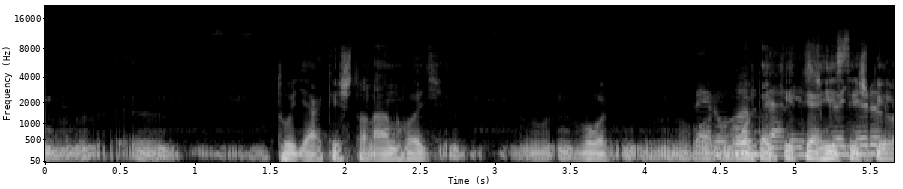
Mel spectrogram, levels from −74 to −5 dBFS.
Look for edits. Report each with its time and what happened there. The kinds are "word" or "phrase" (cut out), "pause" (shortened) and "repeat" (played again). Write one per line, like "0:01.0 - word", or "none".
none

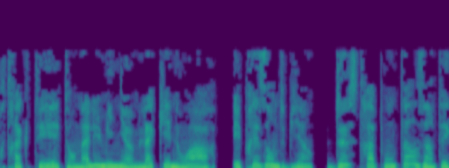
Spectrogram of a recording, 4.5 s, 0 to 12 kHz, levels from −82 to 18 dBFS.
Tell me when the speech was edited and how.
0:03.2 - pause

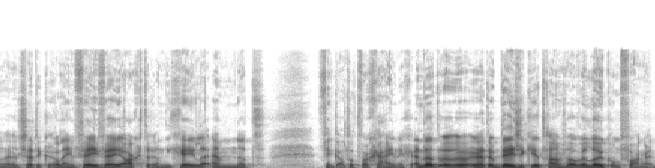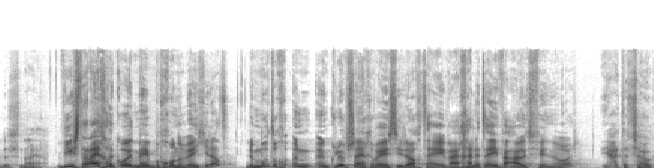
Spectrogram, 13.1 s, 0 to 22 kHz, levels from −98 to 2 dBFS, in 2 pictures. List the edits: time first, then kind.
0:07.0 - pause
0:08.9 - pause

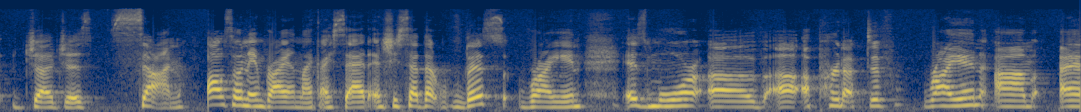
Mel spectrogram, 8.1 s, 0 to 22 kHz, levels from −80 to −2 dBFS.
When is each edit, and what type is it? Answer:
0:01.5 - pause

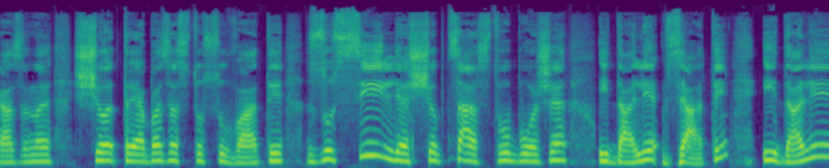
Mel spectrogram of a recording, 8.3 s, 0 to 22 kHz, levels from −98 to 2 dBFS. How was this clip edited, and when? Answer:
none

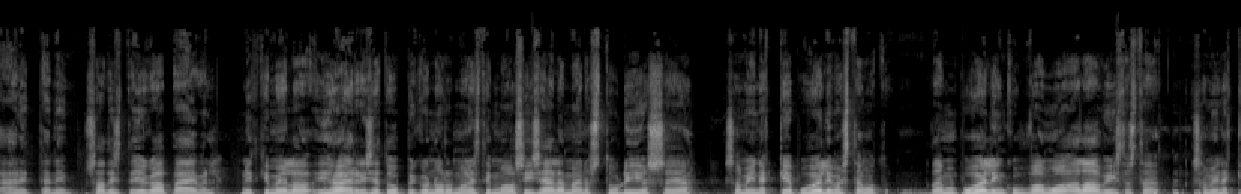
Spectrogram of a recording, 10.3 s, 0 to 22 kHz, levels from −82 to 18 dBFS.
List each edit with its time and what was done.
0:01.9 - pause
0:05.9 - pause

